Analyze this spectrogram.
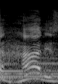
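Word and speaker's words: χάρις: Na verdade é Haris, né? Mas vamos falar Charis porque se escreve Charres Nené.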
